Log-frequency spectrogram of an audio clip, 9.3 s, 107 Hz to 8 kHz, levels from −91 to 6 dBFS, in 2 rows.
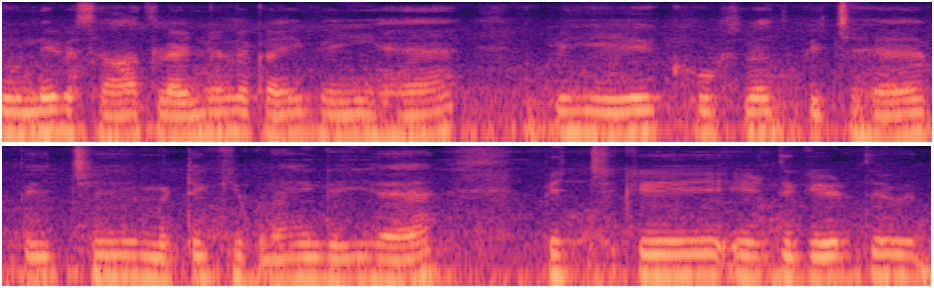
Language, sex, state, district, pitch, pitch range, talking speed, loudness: Hindi, male, Delhi, New Delhi, 135 Hz, 130-140 Hz, 135 wpm, -17 LUFS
